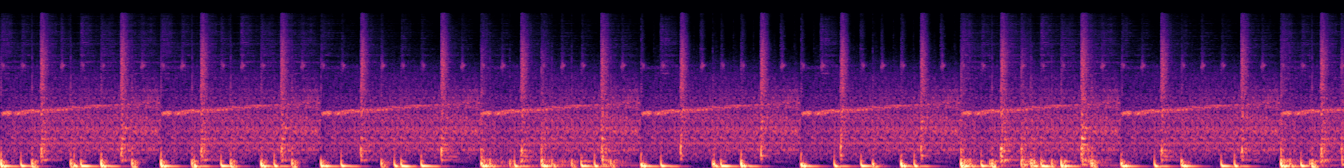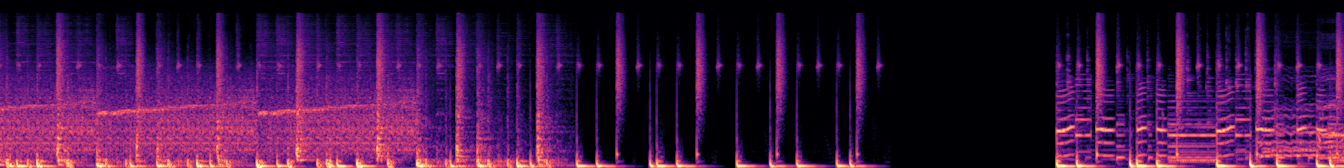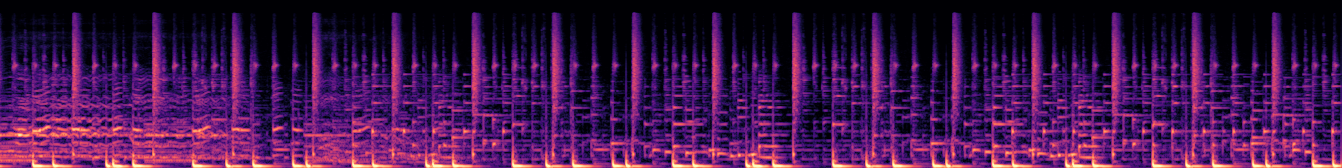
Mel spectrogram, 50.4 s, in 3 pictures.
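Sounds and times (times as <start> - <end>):
electro music with banjo: 0.0 - 27.9, 30.0 - 50.3.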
